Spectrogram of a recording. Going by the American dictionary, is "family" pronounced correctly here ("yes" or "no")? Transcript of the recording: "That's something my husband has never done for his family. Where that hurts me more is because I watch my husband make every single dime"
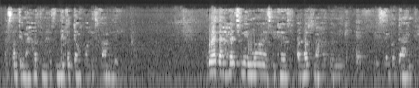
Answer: yes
